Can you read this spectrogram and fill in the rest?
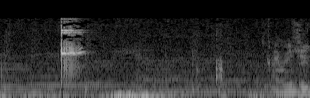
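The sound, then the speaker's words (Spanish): Glasses clink together once in a toast of "salud" at the start of a conversation. A bright, ringing, sharp high chime fades quickly, followed by softer clatter and a low background murmur. “pero antes de empezar así nuevamente salud, ¿no?”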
